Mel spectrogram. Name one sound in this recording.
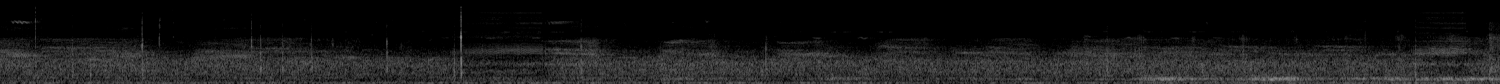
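A small bird taps its beak on tree bark.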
